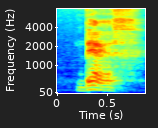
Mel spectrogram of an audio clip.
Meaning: 1. a village in Valkenburg aan de Geul, Limburg, Netherlands 2. a hamlet in Maaseik, Belgium 3. a hamlet in Eijsden-Margraten, Limburg, Netherlands 4. a hamlet in Peel en Maas, Limburg, Netherlands
- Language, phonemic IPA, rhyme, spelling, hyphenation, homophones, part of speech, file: Dutch, /bɛrx/, -ɛrx, Berg, Berg, berg, proper noun, Nl-Berg.ogg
